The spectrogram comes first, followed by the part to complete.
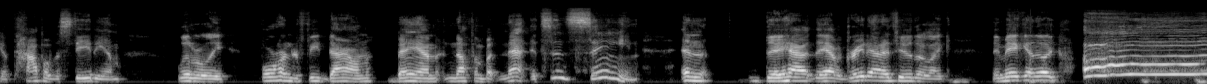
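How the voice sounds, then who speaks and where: Rambling man hosting a solo podcast. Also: on the high side. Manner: rambling, hesitant, many restarts. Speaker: podcast host. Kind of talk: casual solo podcast chat.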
